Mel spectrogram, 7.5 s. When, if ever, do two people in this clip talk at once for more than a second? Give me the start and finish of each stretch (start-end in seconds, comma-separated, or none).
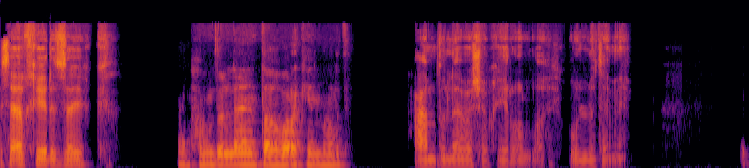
none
